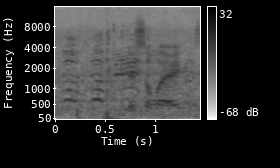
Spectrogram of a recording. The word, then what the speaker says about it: Vilsoe: Hardest name ever to pronounce. It's not. You're just overthinking it. Vilsoe. Yeah. It's still hard to pronounce. Vilsoe. It does not add up with the spelling.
